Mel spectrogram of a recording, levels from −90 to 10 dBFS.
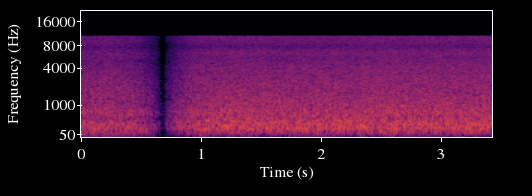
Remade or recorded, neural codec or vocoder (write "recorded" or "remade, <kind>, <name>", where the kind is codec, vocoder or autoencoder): remade, vocoder, Vocos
